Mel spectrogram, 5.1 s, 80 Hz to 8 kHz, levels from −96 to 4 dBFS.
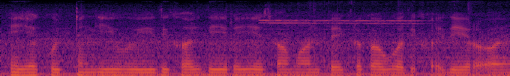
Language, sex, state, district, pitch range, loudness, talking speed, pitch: Hindi, male, Maharashtra, Nagpur, 110-115 Hz, -38 LUFS, 190 wpm, 110 Hz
